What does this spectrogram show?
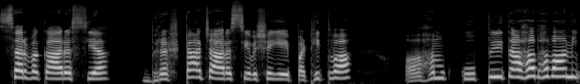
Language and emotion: Sanskrit, angry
